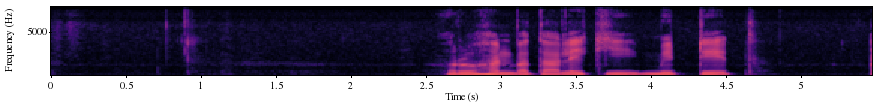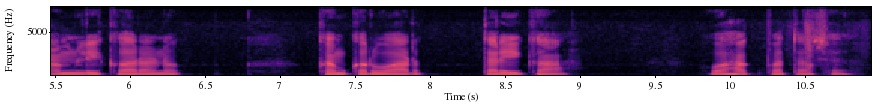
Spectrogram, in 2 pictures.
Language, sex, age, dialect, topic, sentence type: Magahi, male, 18-24, Northeastern/Surjapuri, agriculture, statement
